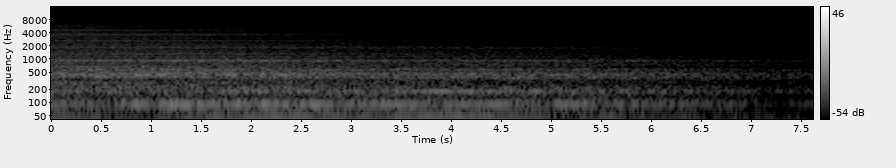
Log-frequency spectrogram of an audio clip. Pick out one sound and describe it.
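Rain patters steadily onto a puddle and slowly fades away.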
